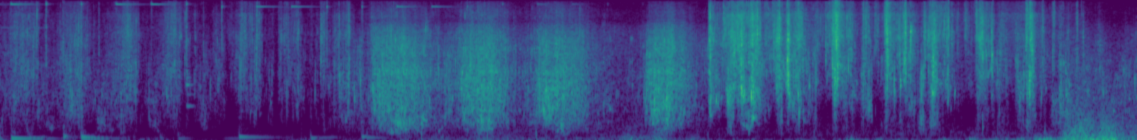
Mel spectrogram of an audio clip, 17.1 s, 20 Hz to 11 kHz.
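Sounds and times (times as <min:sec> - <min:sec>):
wet mud crackling and popping: 0:00.0 - 0:05.7, 0:10.6 - 0:16.7
wading water sloshing: 0:00.0 - 0:16.4.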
